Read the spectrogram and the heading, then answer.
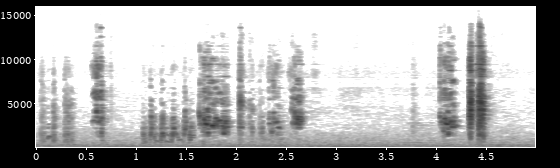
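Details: A pair of albino lovebirds back together after more than four months exchange scattered high chirps and chattering squawks, with a quiet gap before two final shrill bursts.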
